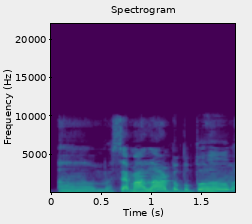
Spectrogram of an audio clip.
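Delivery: ordinary talk, nothing marked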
